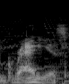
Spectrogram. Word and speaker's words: Gradius: an interesting game yeah I said gradius this time instead gradius I can deal with it that's what it's like when you're playing gradius actually gradius probably is the most correct pronunciation and that's the one I use the least often you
